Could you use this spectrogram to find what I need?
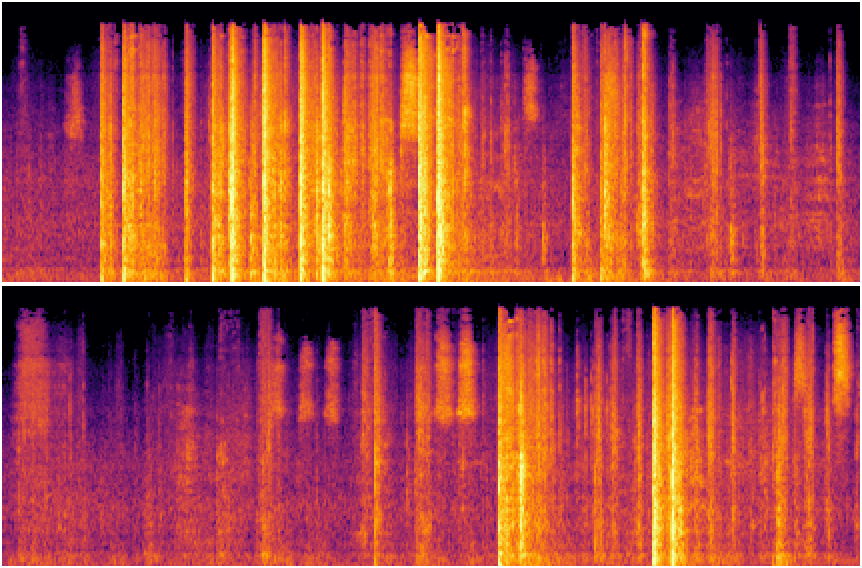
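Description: Gloved punches thud against a heavy punching bag.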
